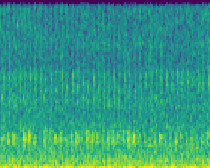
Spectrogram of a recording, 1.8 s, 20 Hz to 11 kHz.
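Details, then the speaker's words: 1994 Toyota Hiace LH112 van, 2L diesel: even low diesel clatter at steady idle, no misses or stumbling; starts easily, no white smoke, no oil seepage, normal temperature; healthy idle. "อันนี้เครื่องดี2lนะครับติดง่ายไม่ไอเครื่องไม่เยิ้มนะครับความร้อนปกตินะครับ"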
